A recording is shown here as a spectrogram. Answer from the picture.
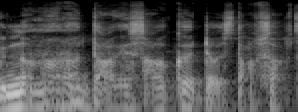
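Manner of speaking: quiet imitation of a homie's accent; Chris. Classmate telling him to stop burning it, soft homie accent. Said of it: "I'm not just doing this accent".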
